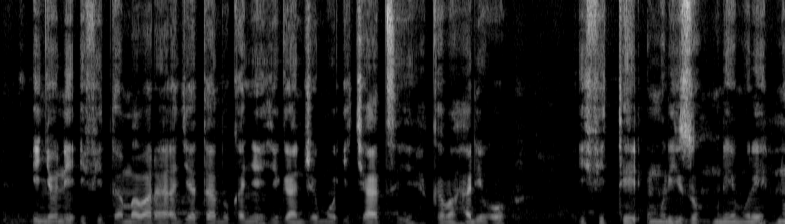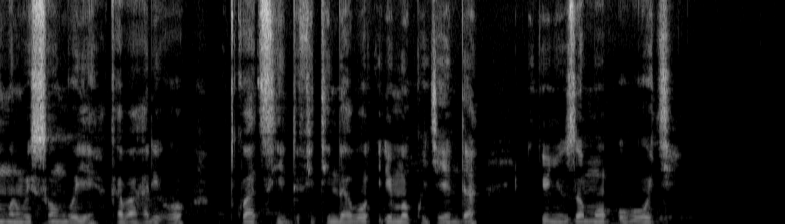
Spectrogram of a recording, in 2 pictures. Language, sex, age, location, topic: Kinyarwanda, male, 18-24, Kigali, agriculture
